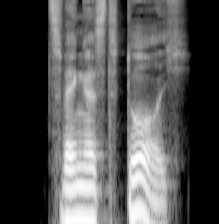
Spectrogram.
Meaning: second-person singular subjunctive I of durchzwängen
- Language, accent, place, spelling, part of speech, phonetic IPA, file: German, Germany, Berlin, zwängest durch, verb, [ˌt͡svɛŋəst ˈdʊʁç], De-zwängest durch.ogg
